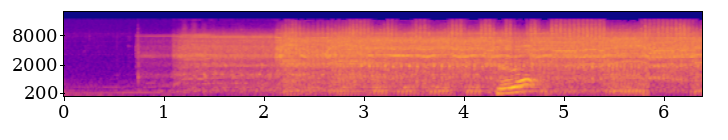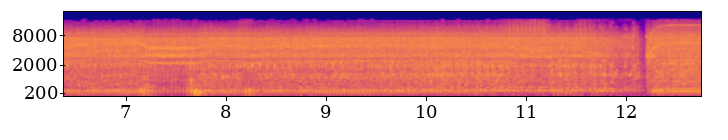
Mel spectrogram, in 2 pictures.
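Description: A cordless drill whirs steadily.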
